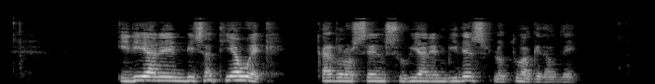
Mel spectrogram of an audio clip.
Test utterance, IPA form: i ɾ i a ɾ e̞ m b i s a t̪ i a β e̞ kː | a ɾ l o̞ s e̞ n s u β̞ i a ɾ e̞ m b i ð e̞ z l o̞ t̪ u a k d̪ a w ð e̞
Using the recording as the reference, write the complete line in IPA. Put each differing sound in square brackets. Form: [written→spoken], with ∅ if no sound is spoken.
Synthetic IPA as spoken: i ɾ i a ɾ e̞ m b i s a t̪ i a [β→w] e̞ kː | a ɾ l o̞ s e̞ n s u β̞ i a ɾ e̞ m b i ð e̞ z l o̞ t̪ u a k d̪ a w ð e̞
